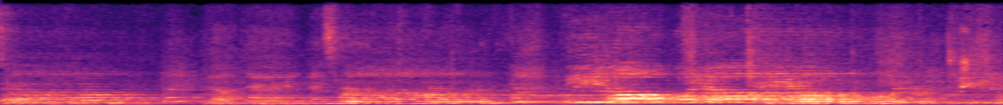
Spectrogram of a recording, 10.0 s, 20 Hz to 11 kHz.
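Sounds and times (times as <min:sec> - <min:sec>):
mixed choir singing chords: 0:00.0 - 0:10.0.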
